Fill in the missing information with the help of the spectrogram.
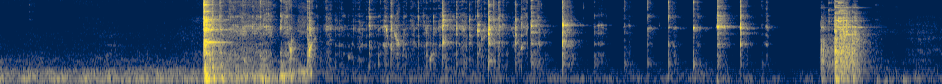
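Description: Metal spoon stirring the sugar, salt and rice-vinegar seasoning in a small glass bowl, clinking against the glass. A sharp clink comes about two seconds in, followed by a quick run of light, ringing ticks, and a brief rustling scrape near the end.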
